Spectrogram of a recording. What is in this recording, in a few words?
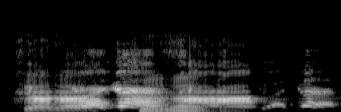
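"college", Mandarin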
